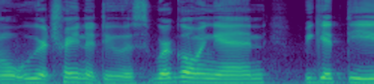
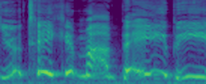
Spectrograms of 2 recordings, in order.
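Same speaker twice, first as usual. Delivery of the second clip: high, pleading wail of a crying grandmother. Retold or imitated. Grandmother pleading with the social worker, tearful and high. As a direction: beg through tears not to lose the child. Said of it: "And she started crying".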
